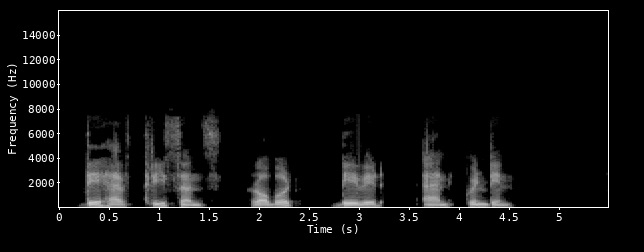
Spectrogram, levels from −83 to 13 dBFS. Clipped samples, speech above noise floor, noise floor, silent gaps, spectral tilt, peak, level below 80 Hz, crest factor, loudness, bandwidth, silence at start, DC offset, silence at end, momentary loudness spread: under 0.1%; over 72 dB; under -90 dBFS; 0.80-0.84 s, 1.63-1.87 s, 2.42-2.72 s, 3.26-3.56 s, 3.96-4.06 s; -6.5 dB/octave; -2 dBFS; -60 dBFS; 18 dB; -19 LUFS; 7.6 kHz; 0.3 s; under 0.1%; 1 s; 11 LU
